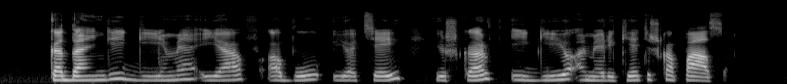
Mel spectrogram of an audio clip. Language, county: Lithuanian, Utena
